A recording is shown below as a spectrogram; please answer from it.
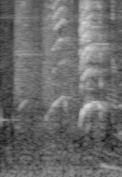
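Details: Newborn puppies, pets in Cambodia, give a short burst of high whimpers: thin whistled whines that rise and then fall, the last one the loudest, with low background rumble.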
